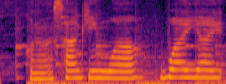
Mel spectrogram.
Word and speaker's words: は: Ha is only pronounced wa when it's the word is.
